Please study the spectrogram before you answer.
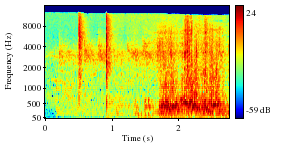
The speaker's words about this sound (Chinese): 啊！哇哇！喂，有只狮子啊，狮子啊，咩只狮子走嚟噶？喂，走啊！喂，救命！ 系啊，佢啱啱喺非洲大草原新鲜运到噶。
